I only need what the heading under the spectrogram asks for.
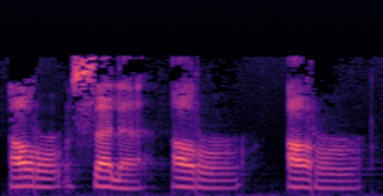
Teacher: اگر دقت کنیم متوجه میشیم که سر زبان با سرعت زیاد برخورد میکنه و کنده میشه، یعنی یک حالت ارتعاش، ارتعاد و لرزش ایجاد میشه · Term: تکریر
